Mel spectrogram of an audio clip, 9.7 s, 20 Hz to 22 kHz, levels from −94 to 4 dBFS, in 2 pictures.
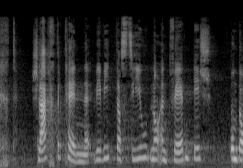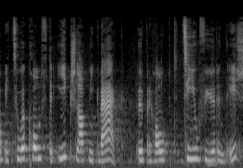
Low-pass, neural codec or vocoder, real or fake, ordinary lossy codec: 14.4 kHz; vocoder, 44.1 kHz, 128 mel bands every 256 samples, BigVGAN v2; fake; none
